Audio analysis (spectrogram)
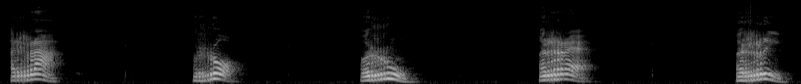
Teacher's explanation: lips slightly open, teeth close, tongue sides touching upper teeth, and the tip needs to vibrate. Because if there's no vibration, you're not doing R. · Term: Russian R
